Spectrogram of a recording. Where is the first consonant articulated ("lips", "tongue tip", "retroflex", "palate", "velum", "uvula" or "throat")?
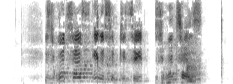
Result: tongue tip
